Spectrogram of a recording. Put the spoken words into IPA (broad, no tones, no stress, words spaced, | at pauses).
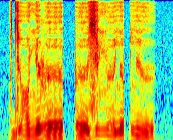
dʲɔːʎiɭøːpːøː zʲəʎølʲɔp lʲʉ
